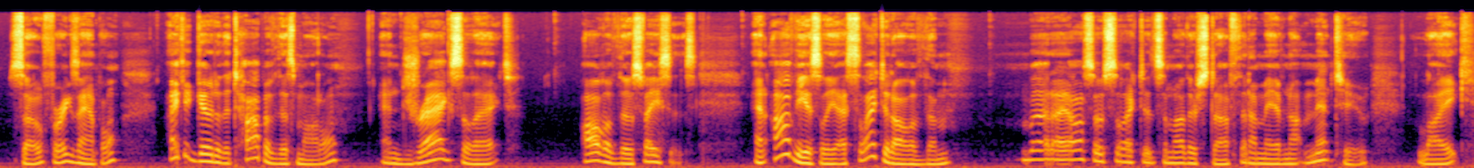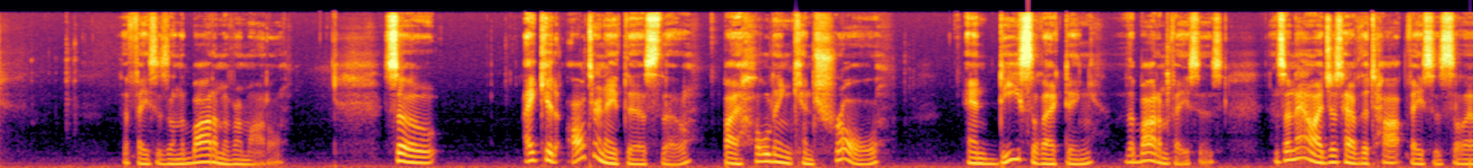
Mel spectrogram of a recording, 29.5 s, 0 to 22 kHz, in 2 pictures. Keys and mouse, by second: 0.8 alt+click, 4.1 click, 7.5 alt+click, 10.0 click, 15.5 4, 19.0 click, 24.4 ctrl+click.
